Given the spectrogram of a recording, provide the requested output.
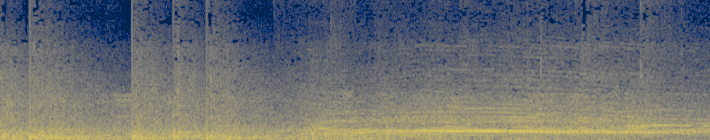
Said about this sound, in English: The police have defended their use of flashbangs, pepper spray and rubber bullets to disperse the angry crowd of counter-protesters who police say were attempting to break through the barricades.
